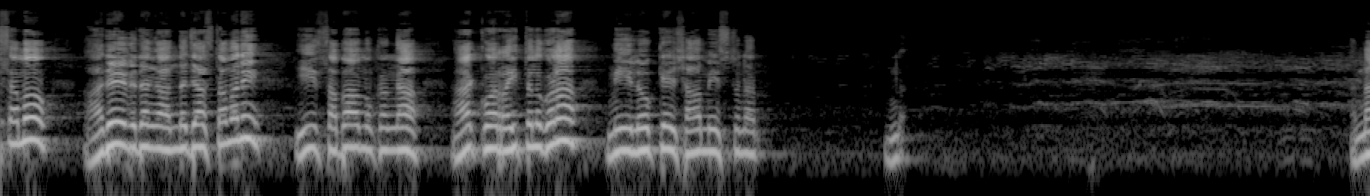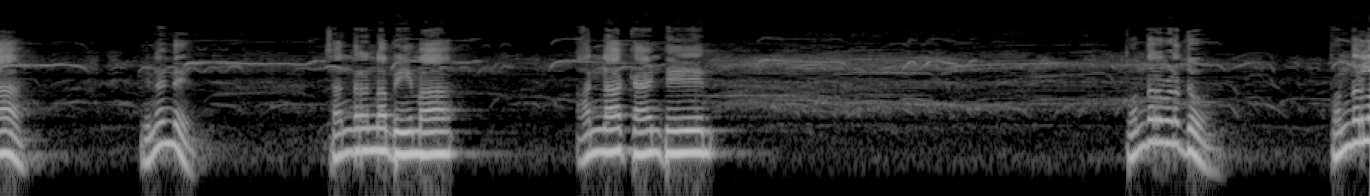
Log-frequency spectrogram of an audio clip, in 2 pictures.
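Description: A man speaks forcefully into a microphone, heard through loudspeakers in short bursts.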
